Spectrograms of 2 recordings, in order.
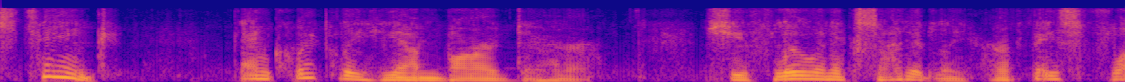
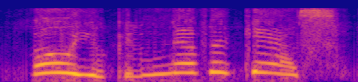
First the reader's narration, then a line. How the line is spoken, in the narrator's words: she cried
